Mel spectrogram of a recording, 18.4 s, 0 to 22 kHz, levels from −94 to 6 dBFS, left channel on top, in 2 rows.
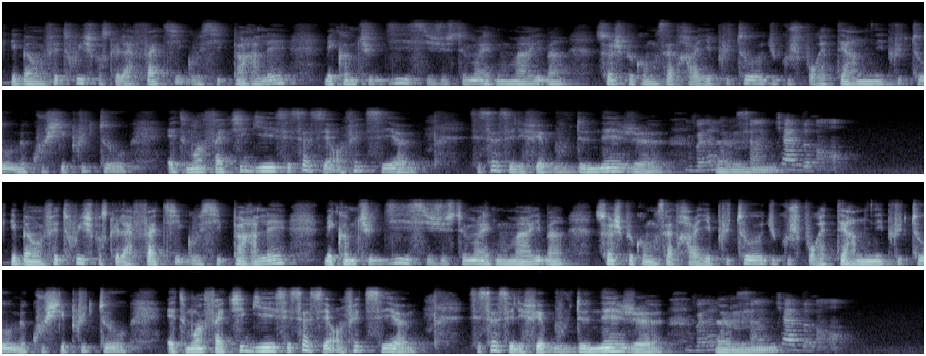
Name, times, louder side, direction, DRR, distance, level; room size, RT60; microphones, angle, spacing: voice 1, 0.1-16.1 16.4-17.0, right 6 dB, 80° right, 14 dB, 0.3 m, -24 dB
voice 2, 16.0-17.6, right 1 dB, 5° left, 2 dB, 0.9 m, -37 dB
8.4 x 3.0 x 4.0 m, 0.63 s
head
